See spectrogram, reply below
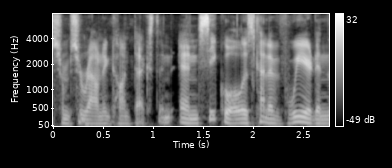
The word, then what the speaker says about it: SQL: Where do you fall on pronouncing SQL, SQL? – SQL. – SQL. All right. – Sure. – Okay. We'll go with SQL here. The official pronunciation of this podcast is SQL.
